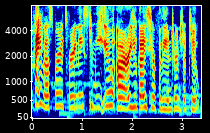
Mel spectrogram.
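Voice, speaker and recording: A woman puts on a perky young female intern for a tabletop game. She is effusive and eager to please, in a high, very bright voice. Faint music sits behind her. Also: fast talker. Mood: eager, bubbly. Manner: gushing, effusive. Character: perky, overeager young female intern, big earnest personality. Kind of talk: improvised tabletop roleplay.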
